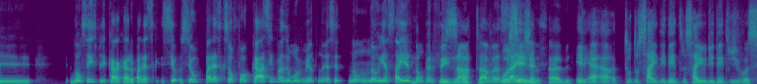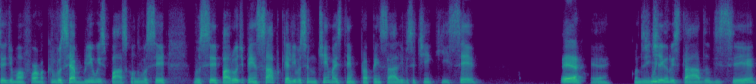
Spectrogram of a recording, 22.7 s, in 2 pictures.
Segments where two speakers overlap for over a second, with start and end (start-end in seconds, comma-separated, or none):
6.2-8.1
